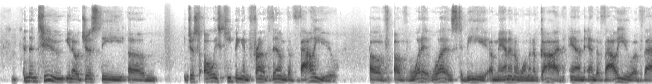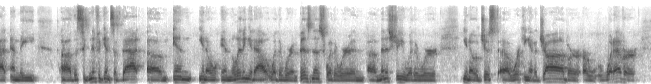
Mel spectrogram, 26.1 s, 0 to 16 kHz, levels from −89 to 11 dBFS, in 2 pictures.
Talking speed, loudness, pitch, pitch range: 170 wpm, -19 LUFS, 105 Hz, 100-120 Hz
